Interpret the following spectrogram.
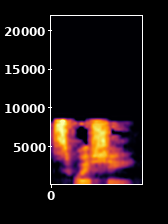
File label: swishy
